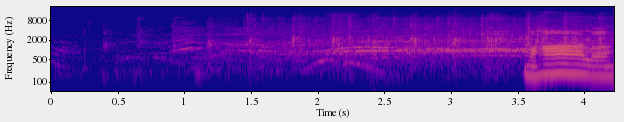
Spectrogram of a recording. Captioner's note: applause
